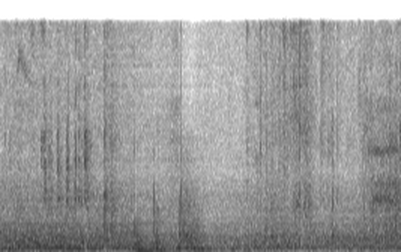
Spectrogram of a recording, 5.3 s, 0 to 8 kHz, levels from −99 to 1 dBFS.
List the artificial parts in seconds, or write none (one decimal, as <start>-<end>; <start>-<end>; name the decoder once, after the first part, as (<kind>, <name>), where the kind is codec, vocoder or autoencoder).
1.4-2.8 (autoencoder, DAC-VAE)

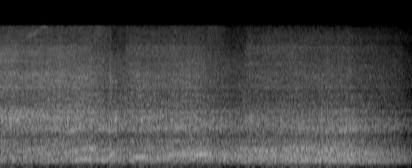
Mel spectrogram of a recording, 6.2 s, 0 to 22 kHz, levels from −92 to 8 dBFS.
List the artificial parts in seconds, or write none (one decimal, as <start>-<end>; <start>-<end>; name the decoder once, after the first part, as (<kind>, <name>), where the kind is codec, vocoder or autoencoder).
0.0-6.2 (vocoder, Vocos)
